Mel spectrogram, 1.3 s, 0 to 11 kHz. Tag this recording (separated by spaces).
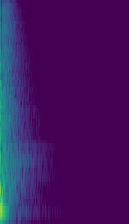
multi pro-m m201 velocity beyer mapex sample drum snare 14x5 dynamic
